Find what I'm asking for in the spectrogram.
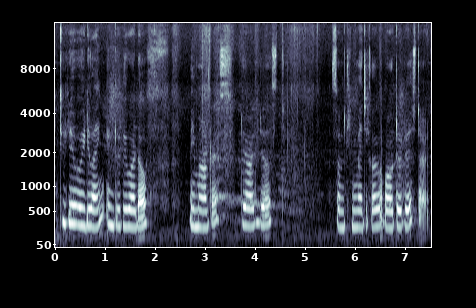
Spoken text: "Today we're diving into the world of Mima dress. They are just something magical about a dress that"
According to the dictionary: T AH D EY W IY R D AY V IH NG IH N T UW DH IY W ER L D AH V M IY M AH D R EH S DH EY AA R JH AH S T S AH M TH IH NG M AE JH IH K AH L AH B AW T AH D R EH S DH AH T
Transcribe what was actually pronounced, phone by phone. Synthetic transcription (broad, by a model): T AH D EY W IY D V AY IH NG IH N T UW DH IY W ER D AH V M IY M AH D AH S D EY AA R JH AH S T S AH M T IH NG M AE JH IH K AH L AH B AW T AH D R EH S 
